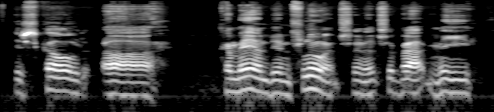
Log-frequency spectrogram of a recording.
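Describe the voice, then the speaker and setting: Speaking with a Louisiana accent at a fairly slow pace, a man with a fairly high pitch keeps his intonation fairly even. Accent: Southern US (Louisiana). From US South (northwest Louisiana near Texas). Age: 80s+. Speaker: author, retired lawyer. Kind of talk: interview. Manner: halting.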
